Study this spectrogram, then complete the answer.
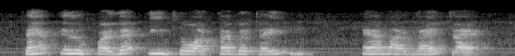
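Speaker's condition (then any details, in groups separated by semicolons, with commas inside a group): Speech impairment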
